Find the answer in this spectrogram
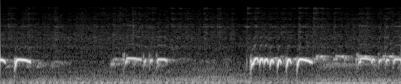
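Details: Soft, melodious local zebra dove song used to bait local doves into replying: short rolling trills separated by pauses, ending in a longer burst of rapid stuttering notes.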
